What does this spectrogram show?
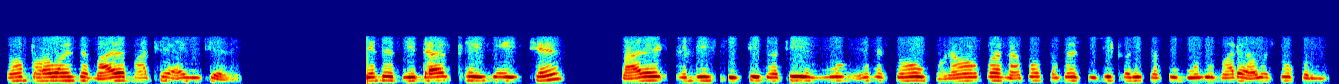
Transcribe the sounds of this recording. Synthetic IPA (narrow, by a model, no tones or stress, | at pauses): səmbʱaʋannemaɾemat̪ʰeajũt͡ʃʰe | d͡ʒenemiɾd̪aɾt̪ʰəiɡəɦit͡ʃʰe | maɾeːnist̪ʰit̪inət̪ʰiɦũenesobʱəɽ̃aʋamãlamosəməjsud͡ʒ̪ʱikəɾiʃəkũbolũmaɾeaʋəʃnõkəɾũ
